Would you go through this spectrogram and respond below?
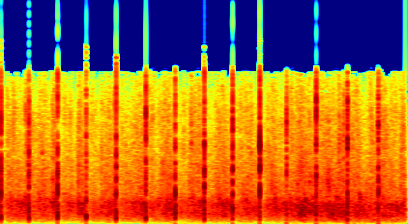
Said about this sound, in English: I think we now actually do need to turn to the panel, and I know you're gonna have to go vote in a moment, but I just really wanna thank you, and can we please, please give Congressman Gallagher some applause?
